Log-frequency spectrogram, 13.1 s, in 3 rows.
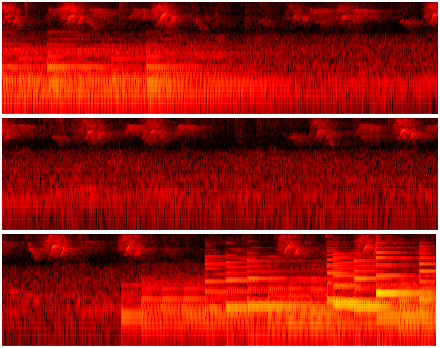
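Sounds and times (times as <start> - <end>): background music: 0.0 - 3.6, 10.0 - 13.0.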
